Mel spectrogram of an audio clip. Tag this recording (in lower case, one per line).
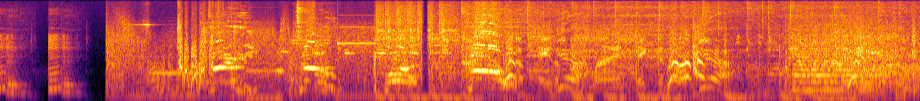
music
speech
